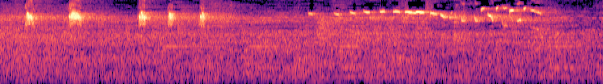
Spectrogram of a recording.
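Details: Female forest flowerpecker (cabai rimba) calls, used as a lure recording: several sharp, very high ticks in quick succession, then a thin, high twittering trill that rises and falls, over steady background hiss.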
